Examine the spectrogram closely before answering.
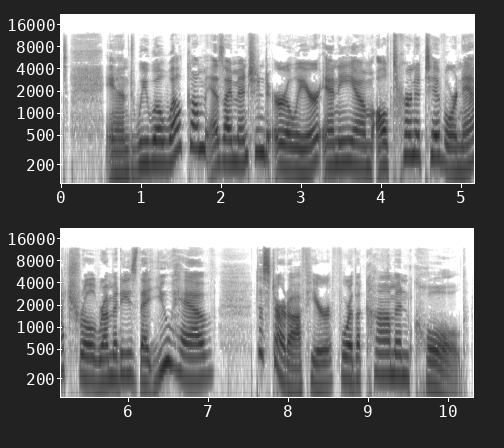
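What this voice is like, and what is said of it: Congested voice from a cold. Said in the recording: “I'm suffering from a cold. You might hear it in my voice. You might hear it when I hack every once in a while”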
